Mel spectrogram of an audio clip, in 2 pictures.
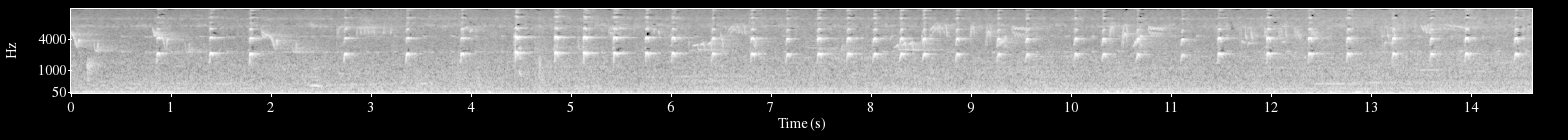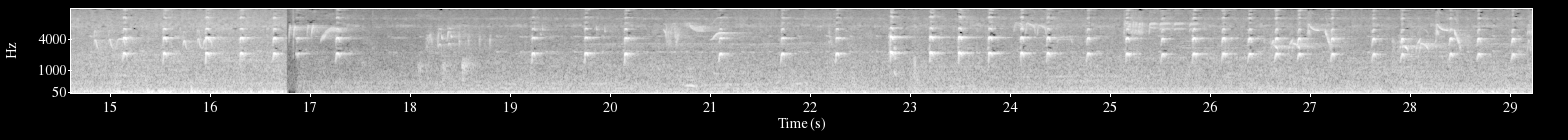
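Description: Songbirds chirping and calling, with a long run of short, sharp, evenly repeated chip notes about two a second. The sound drops away briefly about seventeen seconds in, then resumes.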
